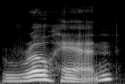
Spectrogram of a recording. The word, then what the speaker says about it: Rohan: Here's Rohan. That's how that name is pronounced. That's how we're going to pronounce it.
